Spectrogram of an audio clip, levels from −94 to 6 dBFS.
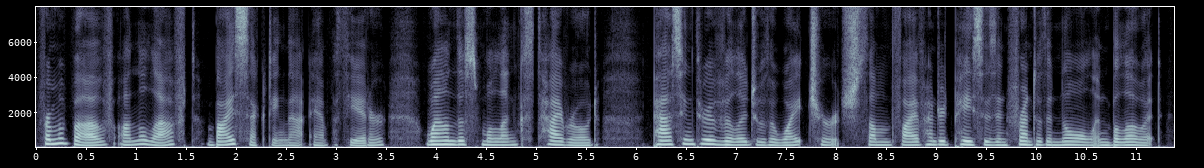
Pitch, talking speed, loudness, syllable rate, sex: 185 Hz, 170 wpm, -19 LUFS, 4.7 syllables/s, female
